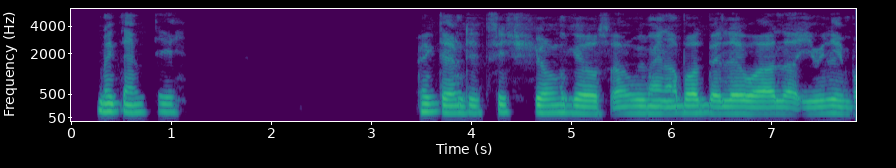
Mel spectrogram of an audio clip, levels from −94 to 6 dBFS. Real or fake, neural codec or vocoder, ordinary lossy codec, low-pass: fake; codec, 16 kHz, 8 kbps, FreqCodec, larger model; none; 5.4 kHz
